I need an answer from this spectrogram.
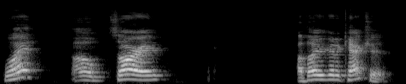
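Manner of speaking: high, loud calling back; loud defensive apology. Acted. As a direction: protest loudly as you apologize. Calls back apology after the splash.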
